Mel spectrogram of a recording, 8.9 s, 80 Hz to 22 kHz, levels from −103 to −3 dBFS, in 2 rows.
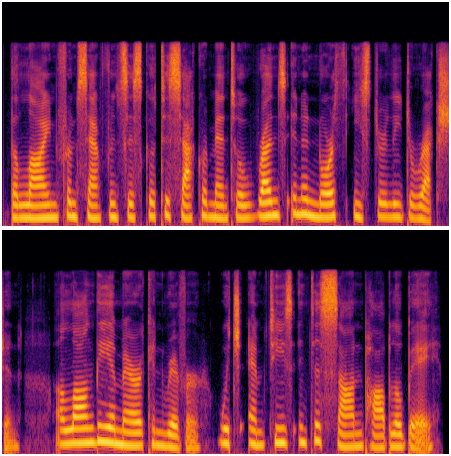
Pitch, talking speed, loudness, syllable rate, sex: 200 Hz, 155 wpm, -19 LUFS, 4.9 syllables/s, female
